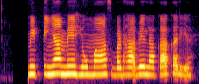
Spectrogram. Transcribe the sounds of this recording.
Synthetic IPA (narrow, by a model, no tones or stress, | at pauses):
mɪʈːɪjãmẽɦjuːmaːsbəɽ̤aːwelaːkakəɾijeː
